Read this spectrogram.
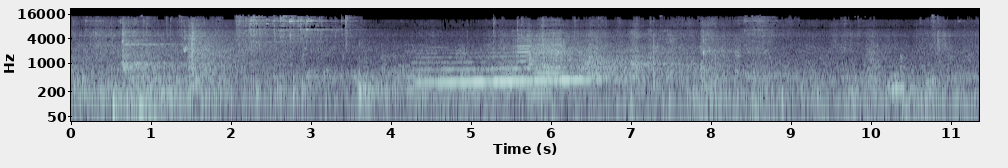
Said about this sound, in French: C'est pas une serrure qu'on tourne tous les jours. Non, c'est une serrure un peu spéciale avec un aimant et tout.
